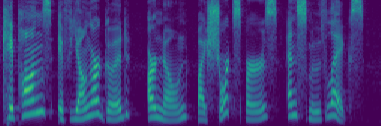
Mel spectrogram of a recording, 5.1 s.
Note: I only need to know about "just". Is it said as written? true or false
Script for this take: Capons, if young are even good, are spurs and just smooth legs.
false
